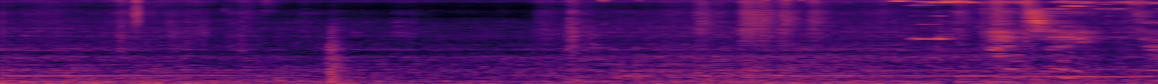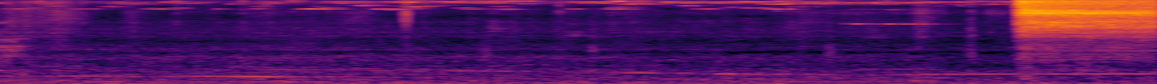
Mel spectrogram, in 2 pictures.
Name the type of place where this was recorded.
bus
